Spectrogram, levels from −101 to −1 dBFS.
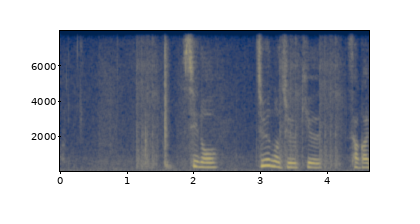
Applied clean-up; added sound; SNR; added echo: none; Gunshot, gunfire; 14 dB; none.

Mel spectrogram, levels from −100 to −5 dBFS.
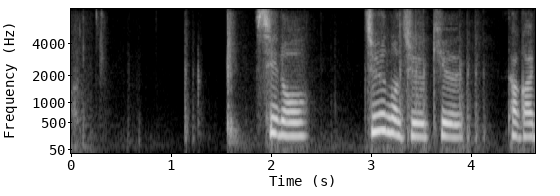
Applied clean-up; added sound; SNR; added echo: neural mask model RNNoise.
